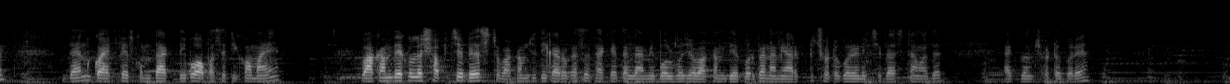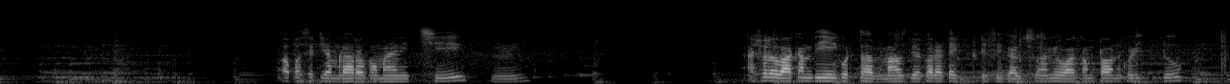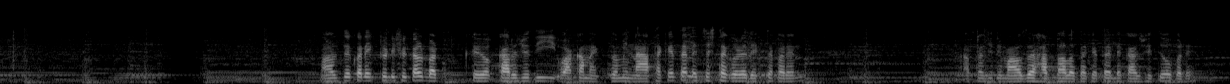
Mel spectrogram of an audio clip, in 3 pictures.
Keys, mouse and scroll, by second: 0.5 click, 1.3 ctrl+z, 2.7 ctrl+z, 2.7 click, 4.5 click, 6.1 click, 6.9 ctrl+z, 9.9 ctrl+z, 9.9 click, 11.5 ctrl+z, 11.5 click, 13.7 click, 14.6 z, 15.8 click, 16.6 click, 17.7 click, 18.4 click, 20.0 ctrl+z, 33.8 click, 34.5 click.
